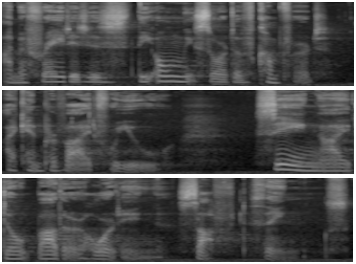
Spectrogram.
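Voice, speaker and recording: Slow husky-whisper dragon lady, a woman doing her, gravelly and a bit low, dry and commanding, audio roleplay. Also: steady tone, big-room sound, exaggerated voice. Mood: calm. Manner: measured, formal, dryly commanding.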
